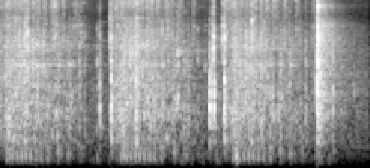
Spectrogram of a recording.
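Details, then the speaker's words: Stihl chainsaw won't start; owner suspects flooding after a spritz. Repeated pull-cord bursts, engine briefly fires once then dies each time, never catching. "give it a pull or two does not seem to want to go y'all heard it hit that one time and I'm wondering if the die wonder if it's just flooded"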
